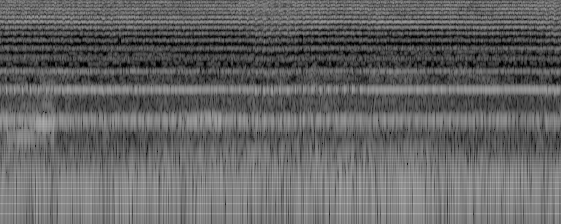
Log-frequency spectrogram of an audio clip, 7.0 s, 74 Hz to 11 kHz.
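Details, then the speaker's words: LG MS1911HE microwave oven on 1-minute timer: loud steady droning hum with high whine from fan motor; fixed by greasing and oiling the motor. "इसका fan motor में आवाज़ कर रहा है। ये जो आवाज़ सुन रहे हैं फैन मोटर का आवाज़ है।"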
